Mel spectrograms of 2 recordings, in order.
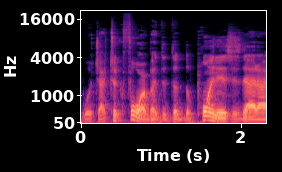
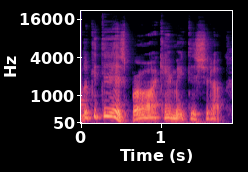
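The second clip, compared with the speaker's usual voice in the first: much higher, amazed at the chart; amazed excitement; 13 semitones higher, 3 dB quieter than usual. Real, not acted. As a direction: pitch leaps way up in disbelief.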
